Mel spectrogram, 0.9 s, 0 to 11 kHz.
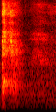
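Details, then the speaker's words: A 6-month-old girl, sick for a few days with sniffles and a heavy cough, gives a single short, loose, wet cough with the sound of a lot of mucus deep in the chest. Wet productive cough. "so when she coughs she obviously has a sound of a lot of mucus down in there"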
